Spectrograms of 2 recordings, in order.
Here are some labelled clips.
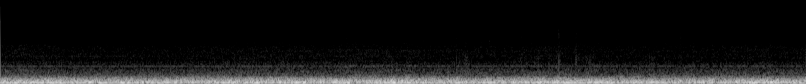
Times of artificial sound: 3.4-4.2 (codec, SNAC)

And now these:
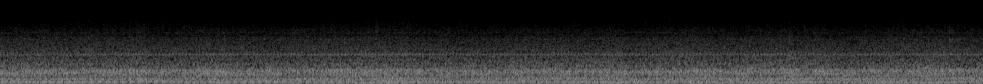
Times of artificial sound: 0.0-8.1 (vocoder, BigVGAN v2); 8.8-9.8

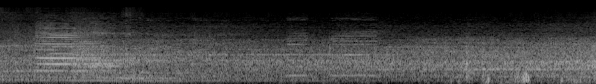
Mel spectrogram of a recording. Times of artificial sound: 1.7-2.3 (vocoder, BigVGAN v2); 3.2-3.8; 4.4-5.3

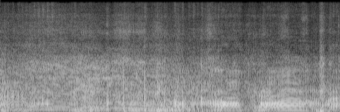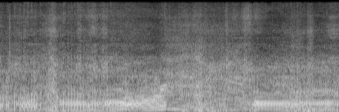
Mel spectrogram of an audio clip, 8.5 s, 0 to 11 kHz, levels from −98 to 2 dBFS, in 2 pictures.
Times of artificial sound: 1.2-2.6 (codec, SNAC); 5.8-7.1

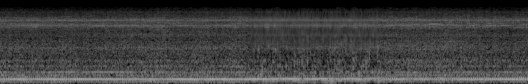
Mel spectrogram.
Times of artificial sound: 2.5-3.8 (vocoder, BigVGAN v2)

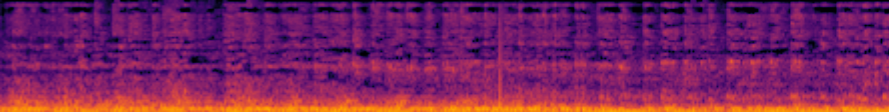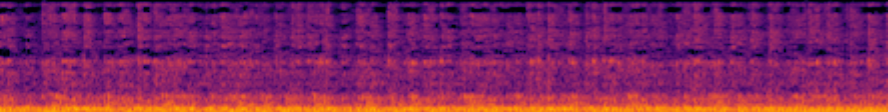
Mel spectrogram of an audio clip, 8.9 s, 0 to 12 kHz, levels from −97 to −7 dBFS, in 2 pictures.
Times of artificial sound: none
